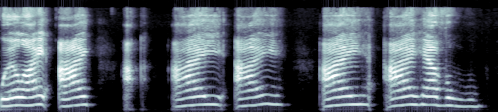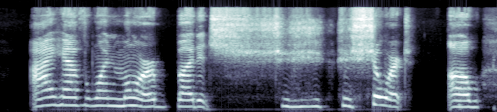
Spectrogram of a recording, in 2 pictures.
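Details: Adult in a discussion group for older adults who stutter, with repetitions of 'I'; stuttering.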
